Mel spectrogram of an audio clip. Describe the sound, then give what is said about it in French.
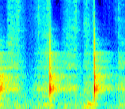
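Two crisp knife chops on a cutting board as artichokes are cut into small sticks for a pizza recipe, sharp, evenly spaced thuds about a second apart over a faint background hiss. “Puis couper l'ananas en rondelles. Et couper les artichauts en petits bâtonnets.”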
